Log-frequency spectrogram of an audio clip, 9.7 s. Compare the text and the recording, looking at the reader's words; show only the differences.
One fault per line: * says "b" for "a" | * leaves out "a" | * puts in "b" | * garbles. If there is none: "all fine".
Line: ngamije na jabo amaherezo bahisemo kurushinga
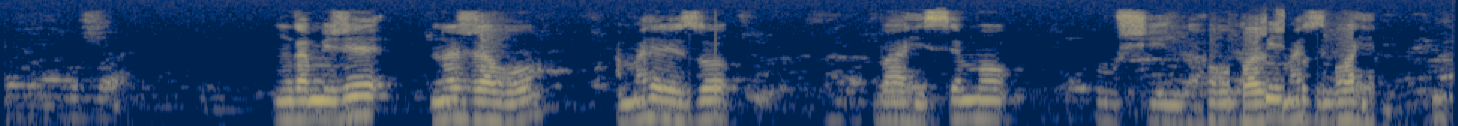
* garbles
